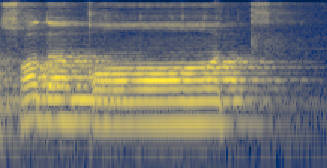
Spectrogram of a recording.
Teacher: دال باریک ہے، قاف کو لمبا کریں گے اور تا ساکن پہ ہمس ہوگا وقفاً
